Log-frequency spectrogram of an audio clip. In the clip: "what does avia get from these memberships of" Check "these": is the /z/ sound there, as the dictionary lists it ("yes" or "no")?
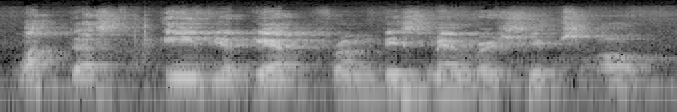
no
